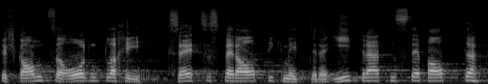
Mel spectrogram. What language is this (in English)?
Swiss German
